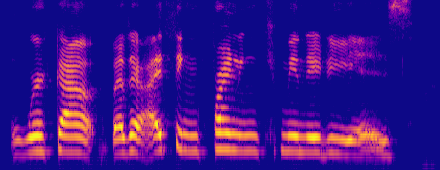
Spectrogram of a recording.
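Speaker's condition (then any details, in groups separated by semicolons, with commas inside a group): Friedreich's ataxia; handwriting and speech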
